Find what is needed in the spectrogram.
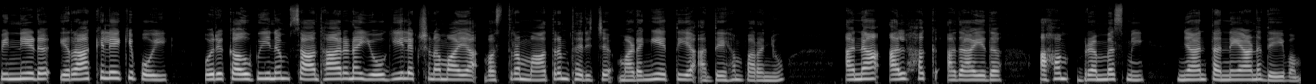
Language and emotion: Malayalam, neutral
